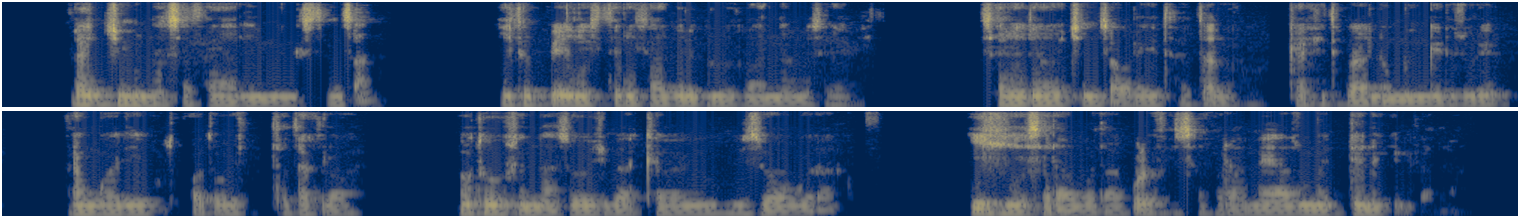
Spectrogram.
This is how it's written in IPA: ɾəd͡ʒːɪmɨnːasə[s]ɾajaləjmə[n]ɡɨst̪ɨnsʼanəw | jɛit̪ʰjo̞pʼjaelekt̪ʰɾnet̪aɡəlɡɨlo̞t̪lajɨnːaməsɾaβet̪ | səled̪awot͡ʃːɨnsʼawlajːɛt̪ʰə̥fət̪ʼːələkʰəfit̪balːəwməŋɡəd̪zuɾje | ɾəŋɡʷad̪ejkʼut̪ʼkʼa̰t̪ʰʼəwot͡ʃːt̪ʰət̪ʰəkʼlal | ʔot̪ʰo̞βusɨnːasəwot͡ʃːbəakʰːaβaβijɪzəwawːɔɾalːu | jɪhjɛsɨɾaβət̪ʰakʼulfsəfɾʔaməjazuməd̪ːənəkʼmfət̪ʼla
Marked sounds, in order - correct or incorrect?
incorrect, incorrect

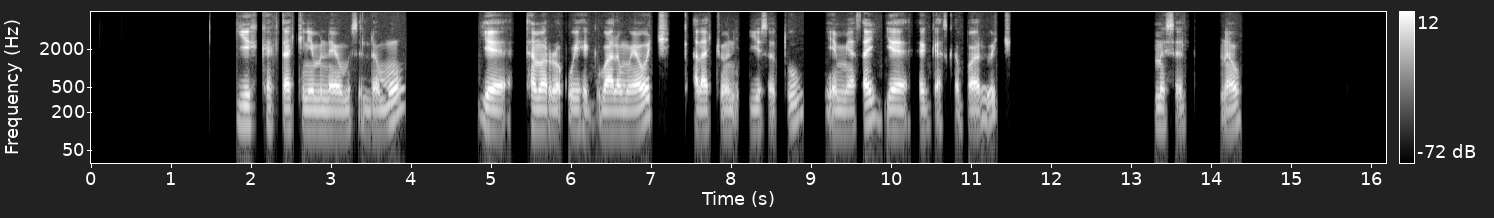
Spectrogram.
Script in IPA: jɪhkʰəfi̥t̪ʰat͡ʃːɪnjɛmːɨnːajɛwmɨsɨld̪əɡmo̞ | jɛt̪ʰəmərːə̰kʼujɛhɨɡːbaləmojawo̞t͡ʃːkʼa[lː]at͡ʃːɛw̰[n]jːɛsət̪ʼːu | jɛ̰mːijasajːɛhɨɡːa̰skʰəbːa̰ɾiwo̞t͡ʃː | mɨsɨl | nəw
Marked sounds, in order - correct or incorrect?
incorrect, correct

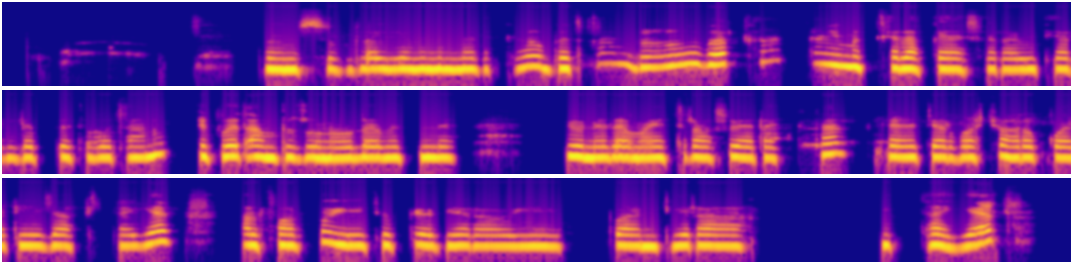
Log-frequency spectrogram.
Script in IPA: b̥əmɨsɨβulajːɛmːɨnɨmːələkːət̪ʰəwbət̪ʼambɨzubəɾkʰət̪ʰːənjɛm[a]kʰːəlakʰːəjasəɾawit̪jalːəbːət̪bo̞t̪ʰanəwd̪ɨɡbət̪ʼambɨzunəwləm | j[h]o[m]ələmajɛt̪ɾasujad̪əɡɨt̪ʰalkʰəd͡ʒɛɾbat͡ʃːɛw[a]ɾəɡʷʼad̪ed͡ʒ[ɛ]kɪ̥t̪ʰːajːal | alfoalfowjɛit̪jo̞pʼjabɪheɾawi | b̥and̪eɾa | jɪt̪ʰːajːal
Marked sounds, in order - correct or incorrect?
incorrect, correct, incorrect, correct, incorrect

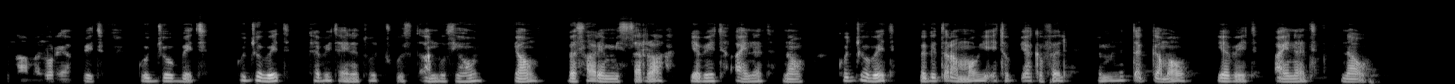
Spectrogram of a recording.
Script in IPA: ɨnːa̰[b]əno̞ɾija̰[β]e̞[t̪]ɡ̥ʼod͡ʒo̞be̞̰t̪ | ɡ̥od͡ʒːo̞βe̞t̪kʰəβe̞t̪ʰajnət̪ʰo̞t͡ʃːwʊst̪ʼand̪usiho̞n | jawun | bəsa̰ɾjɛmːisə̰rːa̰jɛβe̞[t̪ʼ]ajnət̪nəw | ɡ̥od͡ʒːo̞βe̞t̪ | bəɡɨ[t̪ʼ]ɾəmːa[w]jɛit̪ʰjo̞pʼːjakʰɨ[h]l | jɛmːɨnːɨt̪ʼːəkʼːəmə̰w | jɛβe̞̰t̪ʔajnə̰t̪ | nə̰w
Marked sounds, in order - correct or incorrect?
incorrect, incorrect, correct, incorrect, correct, correct, incorrect

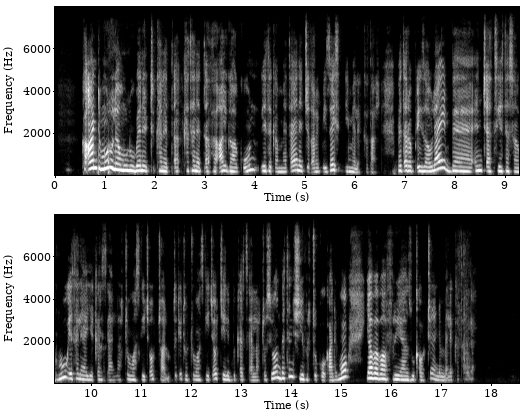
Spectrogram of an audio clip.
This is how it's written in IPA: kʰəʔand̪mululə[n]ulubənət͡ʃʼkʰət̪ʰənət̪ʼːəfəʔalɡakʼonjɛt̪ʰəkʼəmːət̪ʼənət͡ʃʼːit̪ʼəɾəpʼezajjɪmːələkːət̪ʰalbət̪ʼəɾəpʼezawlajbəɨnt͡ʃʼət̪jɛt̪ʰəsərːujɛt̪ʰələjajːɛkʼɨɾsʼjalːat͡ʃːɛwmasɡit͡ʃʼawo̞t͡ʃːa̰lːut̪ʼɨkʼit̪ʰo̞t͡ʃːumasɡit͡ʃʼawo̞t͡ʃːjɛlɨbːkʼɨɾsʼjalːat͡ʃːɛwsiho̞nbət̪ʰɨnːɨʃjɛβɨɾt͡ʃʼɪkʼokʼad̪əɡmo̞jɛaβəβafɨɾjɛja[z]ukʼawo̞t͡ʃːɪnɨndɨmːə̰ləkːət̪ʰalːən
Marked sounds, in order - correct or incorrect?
incorrect, correct

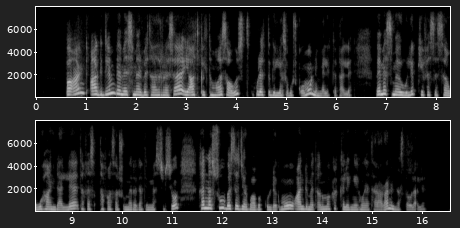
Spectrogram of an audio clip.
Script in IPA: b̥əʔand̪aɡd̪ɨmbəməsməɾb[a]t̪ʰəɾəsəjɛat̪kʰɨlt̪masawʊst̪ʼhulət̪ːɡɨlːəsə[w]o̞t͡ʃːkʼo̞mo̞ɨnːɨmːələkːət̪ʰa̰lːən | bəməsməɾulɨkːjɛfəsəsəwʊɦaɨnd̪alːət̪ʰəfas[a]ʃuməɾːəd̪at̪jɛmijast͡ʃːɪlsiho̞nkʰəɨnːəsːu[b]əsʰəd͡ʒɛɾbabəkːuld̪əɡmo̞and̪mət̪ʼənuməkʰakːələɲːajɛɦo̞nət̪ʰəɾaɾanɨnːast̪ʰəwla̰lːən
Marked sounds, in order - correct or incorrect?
incorrect, incorrect, correct, correct

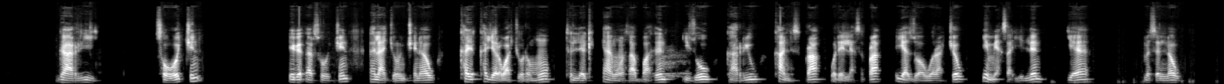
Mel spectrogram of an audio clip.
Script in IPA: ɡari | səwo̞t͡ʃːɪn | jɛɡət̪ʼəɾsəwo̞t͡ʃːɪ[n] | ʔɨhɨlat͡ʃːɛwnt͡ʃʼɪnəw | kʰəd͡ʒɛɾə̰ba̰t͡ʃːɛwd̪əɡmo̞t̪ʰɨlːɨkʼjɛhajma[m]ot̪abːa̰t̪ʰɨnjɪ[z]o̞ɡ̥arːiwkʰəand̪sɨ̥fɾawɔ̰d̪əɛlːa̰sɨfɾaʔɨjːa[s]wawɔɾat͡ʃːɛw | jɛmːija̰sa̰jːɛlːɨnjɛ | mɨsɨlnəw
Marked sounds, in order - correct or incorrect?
correct, incorrect, correct, incorrect

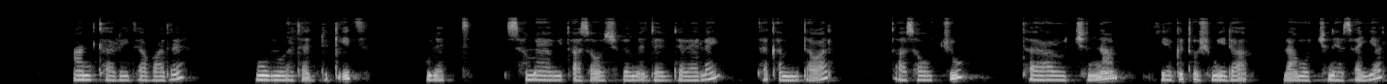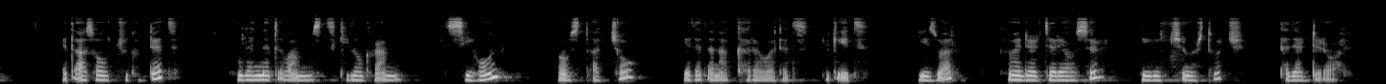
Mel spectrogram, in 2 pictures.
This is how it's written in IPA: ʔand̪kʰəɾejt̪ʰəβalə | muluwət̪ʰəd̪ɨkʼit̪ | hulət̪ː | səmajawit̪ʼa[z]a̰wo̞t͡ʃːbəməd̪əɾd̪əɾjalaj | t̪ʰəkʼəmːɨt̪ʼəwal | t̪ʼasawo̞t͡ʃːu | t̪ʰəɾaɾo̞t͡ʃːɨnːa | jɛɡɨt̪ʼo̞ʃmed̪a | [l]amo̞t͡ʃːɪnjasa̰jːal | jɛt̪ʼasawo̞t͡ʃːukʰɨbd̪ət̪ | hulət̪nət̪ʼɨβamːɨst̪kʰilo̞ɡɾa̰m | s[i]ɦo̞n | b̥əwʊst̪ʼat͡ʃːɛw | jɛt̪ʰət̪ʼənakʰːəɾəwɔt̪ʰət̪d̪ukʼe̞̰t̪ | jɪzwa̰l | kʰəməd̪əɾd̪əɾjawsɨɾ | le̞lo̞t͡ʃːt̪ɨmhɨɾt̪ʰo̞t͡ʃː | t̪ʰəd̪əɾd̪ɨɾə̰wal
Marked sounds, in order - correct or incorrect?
incorrect, correct, correct

